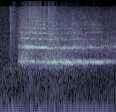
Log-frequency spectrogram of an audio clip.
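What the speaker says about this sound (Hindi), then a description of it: "अरे ओ ड्राइवर गाड़ी रोको" A vehicle skids to a stop with a loud, sustained tire squeal that starts abruptly and holds steady for over a second before easing off, heard alone without speech.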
